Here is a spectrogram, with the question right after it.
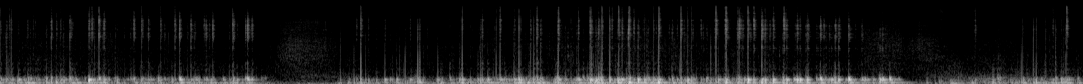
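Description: Long nails scratch over the top and sides of the hollow metal mesh grille on a large condenser microphone. The result is a dense, continuous rasping with a strong low, boomy body around 200 Hz and bright, crackly ticks on top. The scratching pauses briefly near 3 seconds and again near 9 seconds.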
